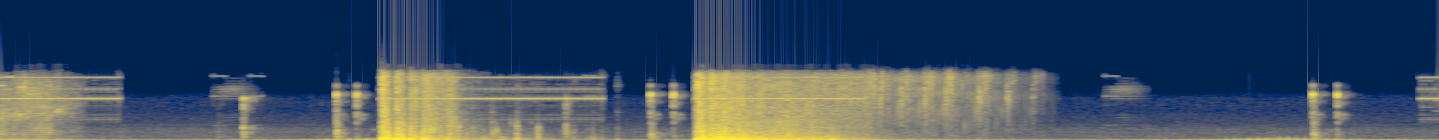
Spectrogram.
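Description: Guns firing in the sci-fi robot game Cogmind, two loud bursts of rapid, rattling gunfire a couple of seconds apart, surrounded by short metallic clicks and chimes against a faint background hum.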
